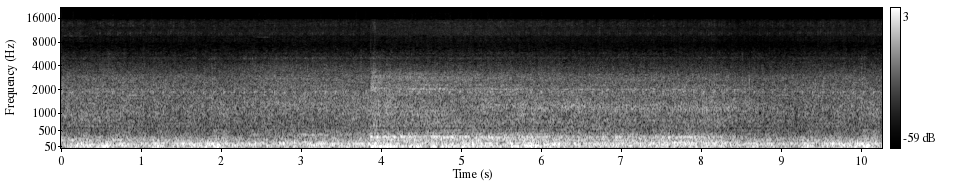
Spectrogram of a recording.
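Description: A car engine idles while the vehicle reverses, giving a steady, even low rumble with a faint broadband hiss that holds unchanged throughout.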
